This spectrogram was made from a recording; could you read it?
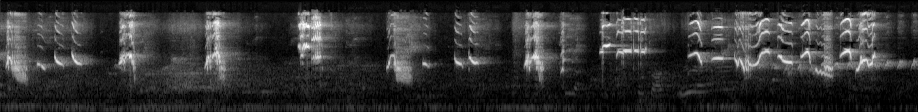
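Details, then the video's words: Oriental magpie-robin lure song for caged birds that sing too little: sharp chips repeated roughly every half to one second, building into a fast, rich flow of varied whistled notes at the end. "Pancingan burung kacer agar cepat gacor"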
